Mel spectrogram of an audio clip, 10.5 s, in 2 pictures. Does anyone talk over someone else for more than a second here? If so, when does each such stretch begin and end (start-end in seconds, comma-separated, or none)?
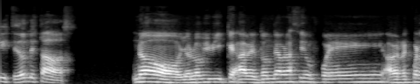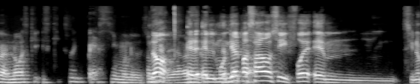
7.1-8.6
